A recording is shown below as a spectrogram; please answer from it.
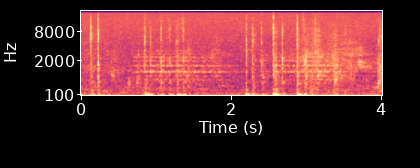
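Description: Keys clatter on a computer keyboard while a new folder is named on a desktop, light irregular taps in short bursts, close and fairly quiet.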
